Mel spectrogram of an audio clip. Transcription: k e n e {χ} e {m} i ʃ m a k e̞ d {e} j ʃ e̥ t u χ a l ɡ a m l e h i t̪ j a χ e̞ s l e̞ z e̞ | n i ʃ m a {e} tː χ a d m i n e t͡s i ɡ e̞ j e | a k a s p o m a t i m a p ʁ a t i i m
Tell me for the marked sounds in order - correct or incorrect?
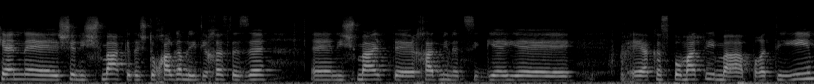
incorrect: ʃ, incorrect: n, correct, correct

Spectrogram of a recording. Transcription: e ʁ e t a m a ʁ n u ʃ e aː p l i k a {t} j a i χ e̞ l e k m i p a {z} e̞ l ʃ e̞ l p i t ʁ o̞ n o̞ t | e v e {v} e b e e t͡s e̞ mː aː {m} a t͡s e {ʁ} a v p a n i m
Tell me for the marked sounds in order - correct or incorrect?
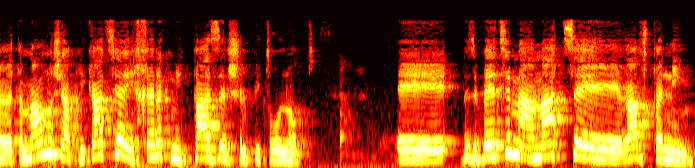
incorrect: t͡s, correct, incorrect: z, correct, correct

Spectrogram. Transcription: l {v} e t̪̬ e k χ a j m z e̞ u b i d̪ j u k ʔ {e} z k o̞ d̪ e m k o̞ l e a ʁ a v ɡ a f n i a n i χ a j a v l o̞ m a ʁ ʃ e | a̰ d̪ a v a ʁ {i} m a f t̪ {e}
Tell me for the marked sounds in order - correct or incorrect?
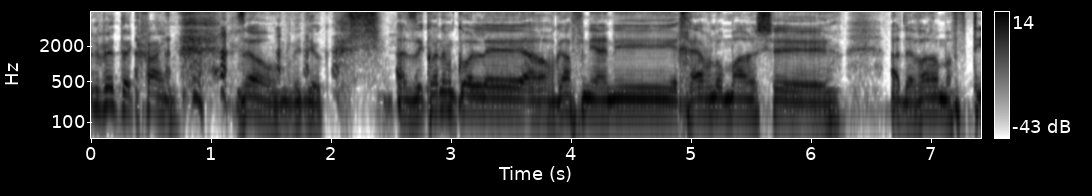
correct, incorrect: a, incorrect: a, incorrect: i

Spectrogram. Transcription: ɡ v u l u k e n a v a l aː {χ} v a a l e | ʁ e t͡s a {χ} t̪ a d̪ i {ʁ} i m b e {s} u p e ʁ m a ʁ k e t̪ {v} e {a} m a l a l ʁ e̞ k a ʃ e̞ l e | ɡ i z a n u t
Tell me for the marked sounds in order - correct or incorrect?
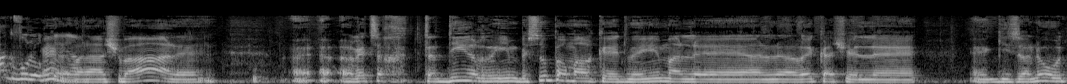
incorrect: ʃ, correct, correct, correct, correct, incorrect: i

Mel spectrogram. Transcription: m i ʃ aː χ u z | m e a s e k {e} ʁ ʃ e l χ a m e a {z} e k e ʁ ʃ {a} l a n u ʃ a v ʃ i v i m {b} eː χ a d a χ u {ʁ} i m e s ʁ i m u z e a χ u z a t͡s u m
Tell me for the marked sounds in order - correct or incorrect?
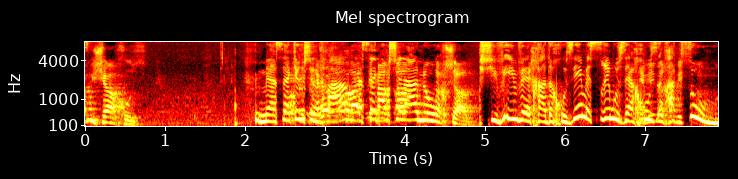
correct, incorrect: s, incorrect: e, incorrect: v, incorrect: z

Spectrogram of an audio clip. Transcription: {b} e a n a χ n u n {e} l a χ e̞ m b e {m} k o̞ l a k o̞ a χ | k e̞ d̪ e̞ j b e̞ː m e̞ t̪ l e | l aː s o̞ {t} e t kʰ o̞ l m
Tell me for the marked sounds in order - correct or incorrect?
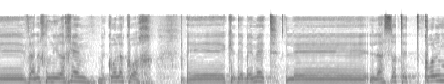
incorrect: v, incorrect: i, incorrect: none, correct

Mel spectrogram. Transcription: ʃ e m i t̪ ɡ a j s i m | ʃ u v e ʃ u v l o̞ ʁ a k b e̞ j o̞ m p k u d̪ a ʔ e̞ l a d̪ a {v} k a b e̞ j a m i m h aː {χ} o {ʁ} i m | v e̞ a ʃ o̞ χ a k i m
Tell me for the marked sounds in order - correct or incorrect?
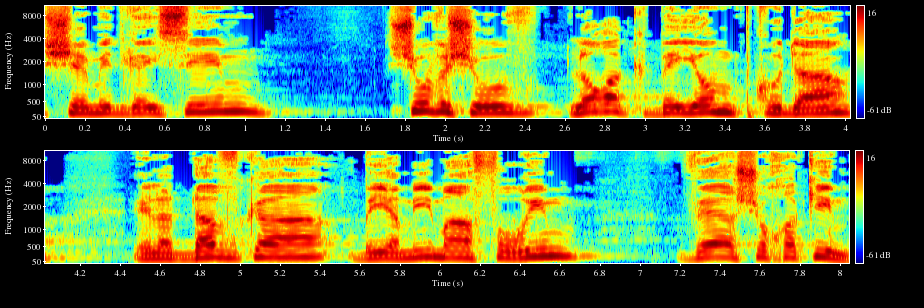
correct, incorrect: f, correct

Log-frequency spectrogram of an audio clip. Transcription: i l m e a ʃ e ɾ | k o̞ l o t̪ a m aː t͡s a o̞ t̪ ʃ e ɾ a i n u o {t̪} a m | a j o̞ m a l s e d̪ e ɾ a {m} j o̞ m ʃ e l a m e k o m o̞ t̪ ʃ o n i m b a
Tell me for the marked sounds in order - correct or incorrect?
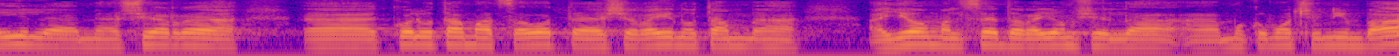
correct, incorrect: none

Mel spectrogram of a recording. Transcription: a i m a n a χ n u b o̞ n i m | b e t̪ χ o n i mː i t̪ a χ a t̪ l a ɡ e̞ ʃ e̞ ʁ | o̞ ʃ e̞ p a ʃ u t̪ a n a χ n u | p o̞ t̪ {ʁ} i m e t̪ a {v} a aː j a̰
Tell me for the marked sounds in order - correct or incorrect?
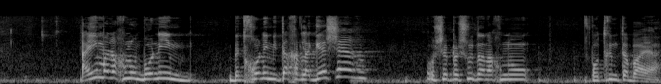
correct, incorrect: b

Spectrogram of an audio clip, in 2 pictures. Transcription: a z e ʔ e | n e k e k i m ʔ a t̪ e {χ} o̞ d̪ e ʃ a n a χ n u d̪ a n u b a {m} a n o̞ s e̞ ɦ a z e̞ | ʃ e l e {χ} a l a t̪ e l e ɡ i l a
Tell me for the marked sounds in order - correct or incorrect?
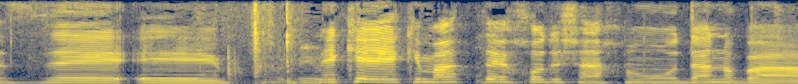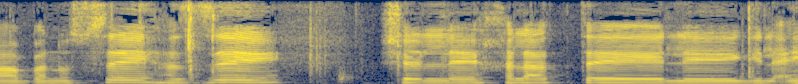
correct, incorrect: b, correct

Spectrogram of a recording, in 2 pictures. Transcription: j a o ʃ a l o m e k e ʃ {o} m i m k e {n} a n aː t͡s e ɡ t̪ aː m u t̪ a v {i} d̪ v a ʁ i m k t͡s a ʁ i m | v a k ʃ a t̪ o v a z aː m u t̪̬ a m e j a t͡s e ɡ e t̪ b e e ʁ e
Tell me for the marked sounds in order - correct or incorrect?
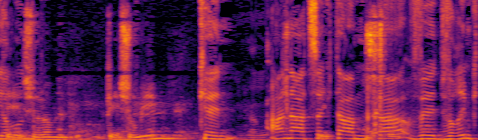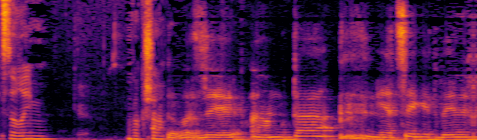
correct, correct, incorrect: e

